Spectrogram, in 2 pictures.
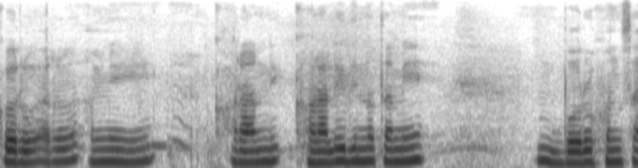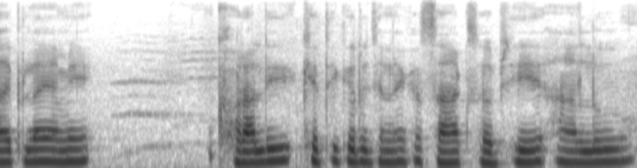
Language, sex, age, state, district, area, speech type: Assamese, male, 30-45, Assam, Biswanath, rural, spontaneous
